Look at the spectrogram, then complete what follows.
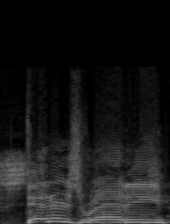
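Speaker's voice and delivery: high, slow, drawn-out yell.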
